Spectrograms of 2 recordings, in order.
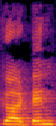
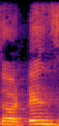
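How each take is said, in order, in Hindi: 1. शब्द की शुरुआत K ध्वनि से होती है। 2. शब्द की शुरुआत S ध्वनि से होती है। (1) "कर्टेन मीन्स पर्दा" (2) "आपने कभी ना कभी ये गलती की है"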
